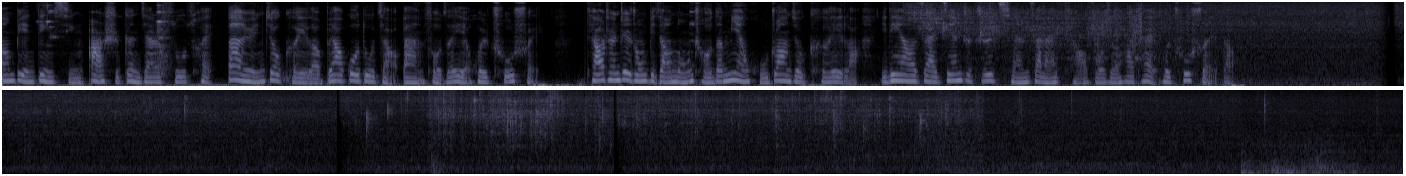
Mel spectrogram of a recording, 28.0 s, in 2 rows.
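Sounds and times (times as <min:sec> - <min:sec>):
potato pancakes sizzling in oil: 0:09.0 - 0:26.4.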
